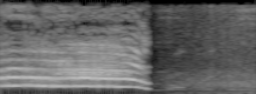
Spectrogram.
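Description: A goat screams loudly.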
